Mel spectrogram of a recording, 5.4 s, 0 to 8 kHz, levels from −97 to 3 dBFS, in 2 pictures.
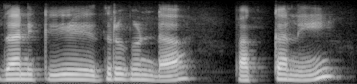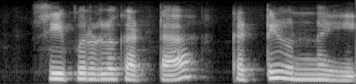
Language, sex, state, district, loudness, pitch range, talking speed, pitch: Telugu, female, Andhra Pradesh, Krishna, -19 LUFS, 170-200 Hz, 80 wpm, 185 Hz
